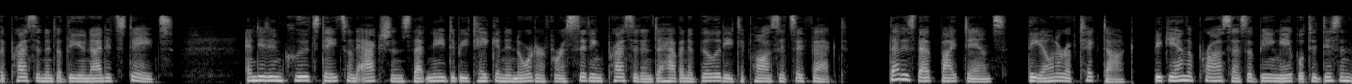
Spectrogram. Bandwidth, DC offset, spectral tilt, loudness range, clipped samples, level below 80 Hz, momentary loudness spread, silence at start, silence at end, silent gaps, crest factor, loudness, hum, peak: 10.5 kHz; under 0.1%; -5 dB/octave; 2 LU; under 0.1%; -58 dBFS; 5 LU; 0 s; 0 s; 8.51-8.87 s; 14 dB; -23 LUFS; none; -8 dBFS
